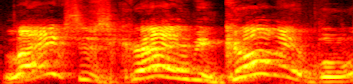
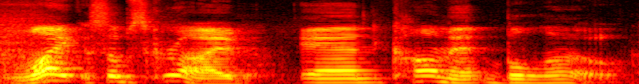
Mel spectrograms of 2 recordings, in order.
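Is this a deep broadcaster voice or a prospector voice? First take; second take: prospector; broadcaster. First: It is said in a put-on prospector voice. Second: It is said in a deep broadcaster voice. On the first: "Prospector voice" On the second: "That's a deeper voice"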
